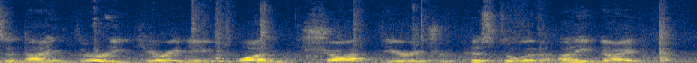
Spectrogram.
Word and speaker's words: Derringer: Derringer, if you're interested, is spelled D-E-R-R-I-N-G-E-R. So it's D-E-R Ringer, basically.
